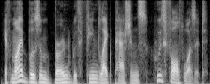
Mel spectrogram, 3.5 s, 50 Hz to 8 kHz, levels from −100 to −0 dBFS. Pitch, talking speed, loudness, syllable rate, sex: 110 Hz, 205 wpm, -19 LUFS, 4.9 syllables/s, male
